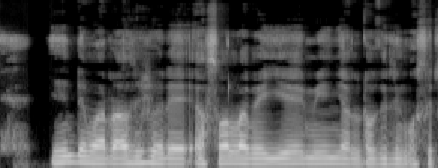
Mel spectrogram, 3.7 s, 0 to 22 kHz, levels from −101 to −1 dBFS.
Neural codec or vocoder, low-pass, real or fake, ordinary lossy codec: none; none; real; none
